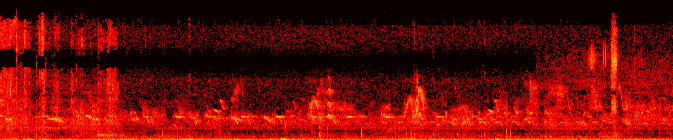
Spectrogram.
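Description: Small birds chirping in short, repeated calls over a steady low rumble, with two brief thumps, one near the middle and one about three-quarters of the way through.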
